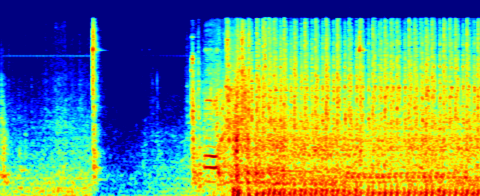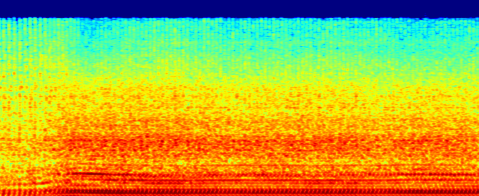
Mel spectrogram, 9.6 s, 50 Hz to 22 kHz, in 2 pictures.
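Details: Craftsman Gold 6.75 ft-lb Briggs & Stratton 190cc mower that would not start, after draining fuel, carburetor service and fresh gas: a couple of pulls, then it catches and runs steadily with no misses or surging. Normal start and run.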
